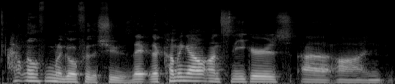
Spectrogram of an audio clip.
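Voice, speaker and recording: A man's voice: medium pitch, lively intonation, fairly quick, clear, resonant tone. A young man co-hosting a podcast, chatting casually and rambling with fillers and restarts. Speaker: podcast co-host. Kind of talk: casual chat.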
